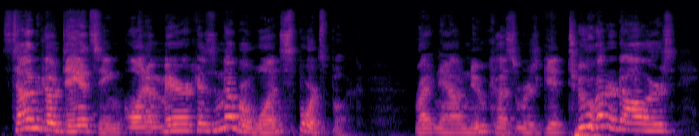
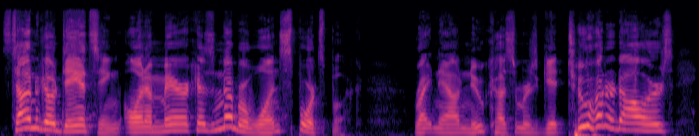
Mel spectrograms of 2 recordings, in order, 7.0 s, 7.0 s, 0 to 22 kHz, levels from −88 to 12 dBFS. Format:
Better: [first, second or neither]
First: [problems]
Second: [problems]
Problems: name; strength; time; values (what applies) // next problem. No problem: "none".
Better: second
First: off-mic speech; far // room echo; very slight; dies away in 0.2 s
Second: none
